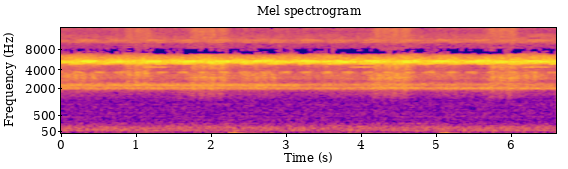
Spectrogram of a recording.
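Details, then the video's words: Night-time crickets calling together in a continuous shrill trill, high and even in pitch, with slight swells in loudness and a soft low-frequency hum underneath. "CRICKETS AT NIGHT"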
